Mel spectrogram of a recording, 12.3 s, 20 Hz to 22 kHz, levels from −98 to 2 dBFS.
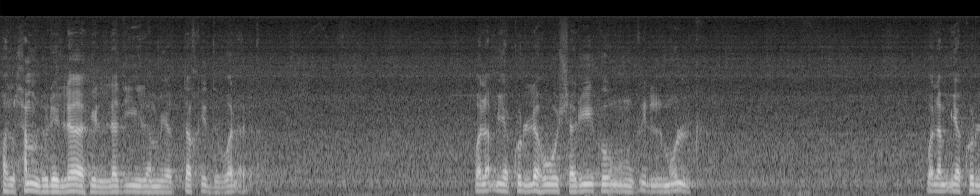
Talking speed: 70 wpm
